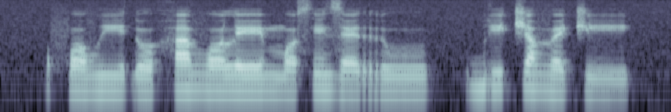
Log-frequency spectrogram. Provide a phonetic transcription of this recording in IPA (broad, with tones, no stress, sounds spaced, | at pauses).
f ɔ˨ v iː˨ ɗ o˨ h a˦ v ɔ˦ l eː˦ m ɔ˨ s ĩ˦ z ɛ˨ r uː˦ | b iː˦ t͡ʃ a˦ v ɛ˨ t͡ʃ iː˨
